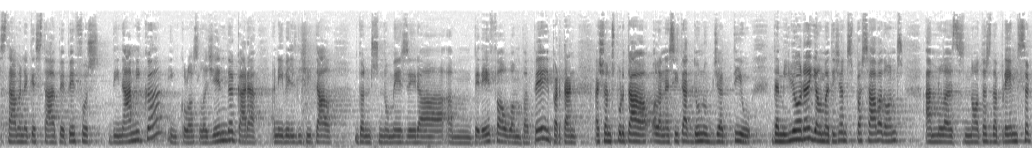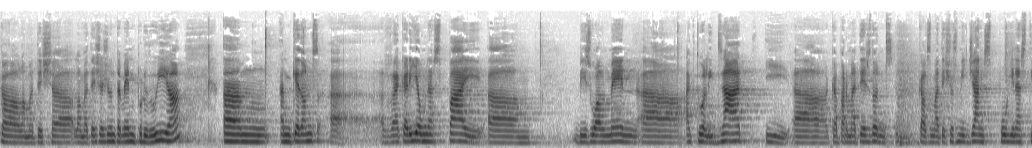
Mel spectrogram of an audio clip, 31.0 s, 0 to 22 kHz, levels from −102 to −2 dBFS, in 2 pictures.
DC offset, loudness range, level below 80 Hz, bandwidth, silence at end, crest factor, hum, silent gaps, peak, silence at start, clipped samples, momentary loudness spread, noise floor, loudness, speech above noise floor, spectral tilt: under 0.1%; 5 LU; -70 dBFS; 15.5 kHz; 0 s; 22 dB; none; none; -6 dBFS; 0 s; under 0.1%; 11 LU; -52 dBFS; -27 LUFS; 25 dB; -4.5 dB/octave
